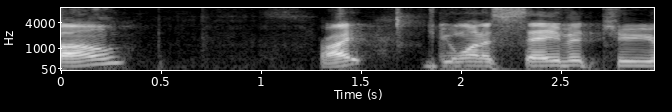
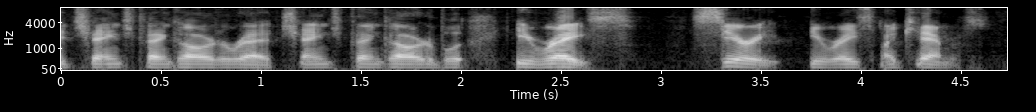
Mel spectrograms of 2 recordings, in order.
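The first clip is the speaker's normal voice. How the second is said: lower, softer voice giving commands to the device; voice command demo; 7 semitones lower, 6 dB quieter than usual. Shown as a demonstration. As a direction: speak as if dictating to Siri. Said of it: "We'll do the voice and say".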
